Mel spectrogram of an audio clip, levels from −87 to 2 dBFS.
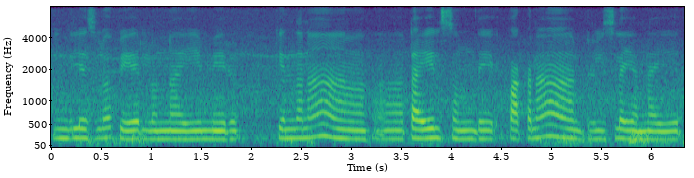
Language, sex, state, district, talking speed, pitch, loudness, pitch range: Telugu, female, Andhra Pradesh, Visakhapatnam, 115 wpm, 190 Hz, -17 LUFS, 180-200 Hz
